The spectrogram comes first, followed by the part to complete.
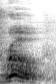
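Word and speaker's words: roux: uh for the gumbo and it's pronounced it's pronounced Rue but it's Rox important uh component of this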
